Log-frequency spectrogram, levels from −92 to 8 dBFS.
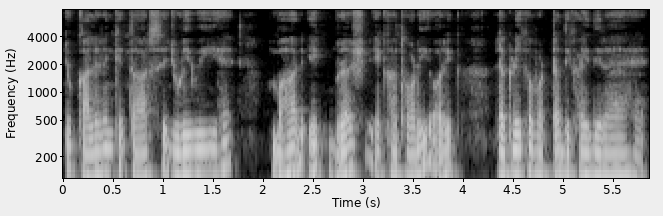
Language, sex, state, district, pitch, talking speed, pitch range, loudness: Hindi, male, Jharkhand, Ranchi, 115 Hz, 225 wpm, 110-125 Hz, -17 LUFS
